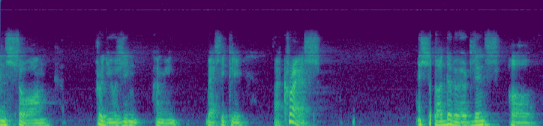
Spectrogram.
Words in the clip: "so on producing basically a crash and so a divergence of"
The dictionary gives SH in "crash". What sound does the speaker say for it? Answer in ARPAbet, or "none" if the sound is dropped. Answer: S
